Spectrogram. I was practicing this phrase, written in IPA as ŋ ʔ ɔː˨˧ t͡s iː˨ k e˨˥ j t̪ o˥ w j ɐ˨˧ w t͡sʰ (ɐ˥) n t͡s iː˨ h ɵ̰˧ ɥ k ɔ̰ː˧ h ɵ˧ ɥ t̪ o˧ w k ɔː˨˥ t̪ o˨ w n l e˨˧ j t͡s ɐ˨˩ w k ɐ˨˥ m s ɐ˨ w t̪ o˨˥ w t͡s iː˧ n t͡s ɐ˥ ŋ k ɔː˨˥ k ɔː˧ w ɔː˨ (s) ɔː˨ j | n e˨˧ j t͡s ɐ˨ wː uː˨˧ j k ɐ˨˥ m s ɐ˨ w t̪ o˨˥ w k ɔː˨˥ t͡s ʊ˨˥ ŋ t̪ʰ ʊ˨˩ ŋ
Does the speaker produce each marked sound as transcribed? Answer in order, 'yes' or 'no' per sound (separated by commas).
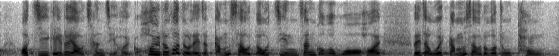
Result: yes, no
